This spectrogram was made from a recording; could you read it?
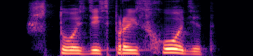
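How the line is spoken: Gruff, displeased bark. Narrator (Russian): рявкнул недовольный король

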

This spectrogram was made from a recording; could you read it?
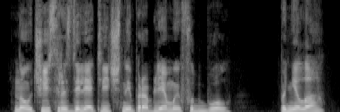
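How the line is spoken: Grim, harsh question. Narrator (Russian): спросил мрачным и жестким тоном

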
